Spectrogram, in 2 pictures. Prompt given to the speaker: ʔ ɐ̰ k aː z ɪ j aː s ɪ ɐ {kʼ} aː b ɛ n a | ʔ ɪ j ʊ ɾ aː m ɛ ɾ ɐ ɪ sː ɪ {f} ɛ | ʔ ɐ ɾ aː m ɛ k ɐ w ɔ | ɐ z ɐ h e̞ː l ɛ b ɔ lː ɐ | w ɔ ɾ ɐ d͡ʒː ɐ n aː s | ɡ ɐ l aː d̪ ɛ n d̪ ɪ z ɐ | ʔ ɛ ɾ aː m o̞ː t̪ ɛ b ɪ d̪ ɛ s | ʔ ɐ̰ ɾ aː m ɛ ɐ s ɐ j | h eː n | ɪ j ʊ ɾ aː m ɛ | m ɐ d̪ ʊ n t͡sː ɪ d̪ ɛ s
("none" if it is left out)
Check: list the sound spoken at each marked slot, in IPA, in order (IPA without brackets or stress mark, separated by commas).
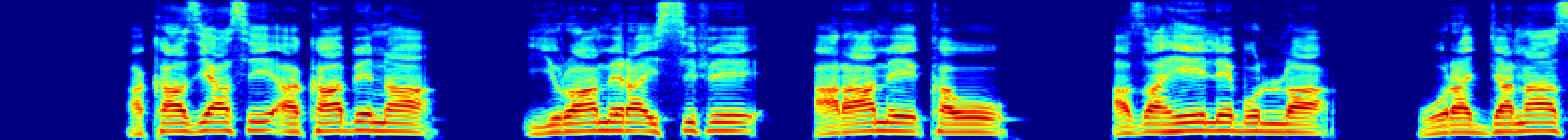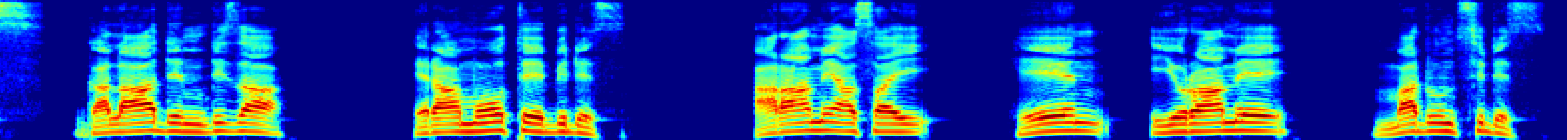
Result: k, f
